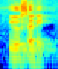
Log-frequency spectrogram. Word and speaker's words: usury: The connection between money changers and usury. Is it usury? It's usury, right? USURY. Is it usury or usury?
